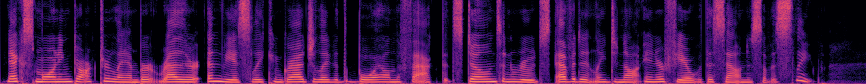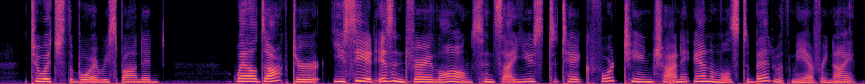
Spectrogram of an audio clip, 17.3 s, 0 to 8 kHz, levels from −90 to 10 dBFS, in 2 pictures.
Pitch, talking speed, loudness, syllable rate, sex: 225 Hz, 185 wpm, -19 LUFS, 5.3 syllables/s, female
